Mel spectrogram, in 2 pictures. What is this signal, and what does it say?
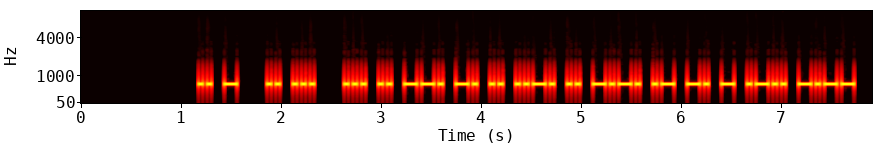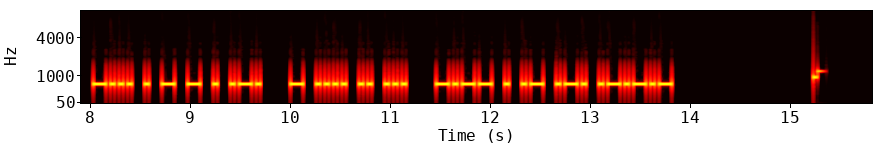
Morse code, heard as a keyed tone, about 28 wpm, 700 Hz. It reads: IT IS SIGNIFICANTLY BETTER THIS YEAR.
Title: Sentences from Top 1500 Words 28wpm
